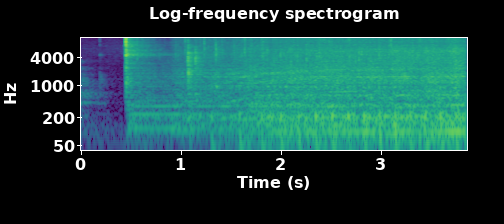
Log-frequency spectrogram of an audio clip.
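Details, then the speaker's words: Circa 1932 Bennett Model 450 twin gas pump, barn find idle over 40 years, both electric motors and switches rewired, left-side motor switched on: click, spin-up to steady low hum with light rhythmic belt ticking; runs normally though belts shredding. "And there you go. 1930s Bennett twin 450 gas pump comes to life."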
